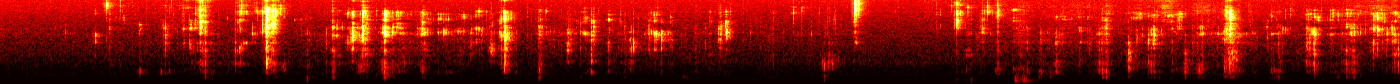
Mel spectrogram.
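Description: A woman chews and crunches sticky candy close to a microphone.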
